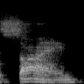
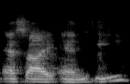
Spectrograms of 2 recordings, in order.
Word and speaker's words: sine: And usually it's written S-I-N-E. That's the full name, but we abbreviate it S-I-N. But it's not pronounced sin. It is sine.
